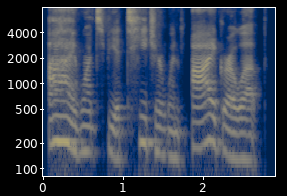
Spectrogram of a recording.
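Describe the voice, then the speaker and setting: Woman as an eager, animated little girl mouse. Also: low-pitched, a little slow, voice pushed down, exaggerated voice. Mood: eager, admiring. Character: eager young schoolgirl mouse, excitable and impatient.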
